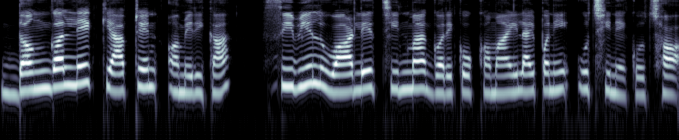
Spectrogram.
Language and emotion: Nepali, neutral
